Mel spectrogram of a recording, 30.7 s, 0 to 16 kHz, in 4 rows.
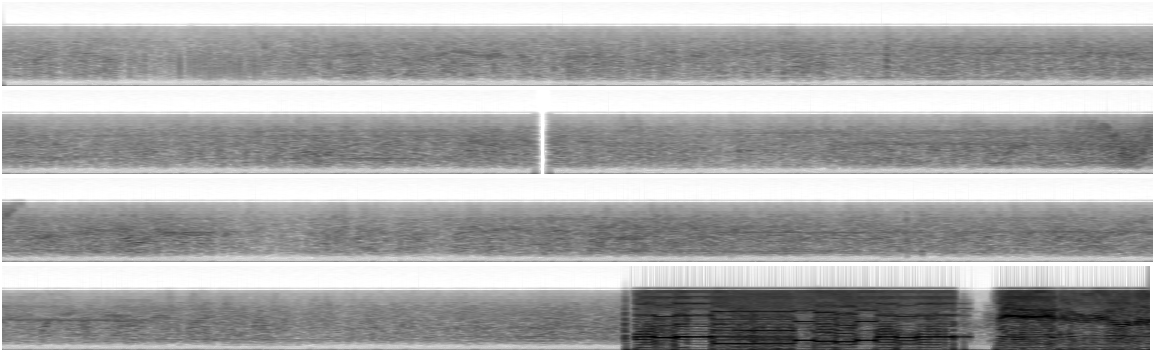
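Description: Two-way radio receiver playing steady band static through its speaker, with only faint traces of weak signals under the hiss and a brief dropout about 11 seconds in: the band is open but no clear station comes through, which the operator takes for no propagation conditions. About three seconds before the end a strong, much louder signal breaks in.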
